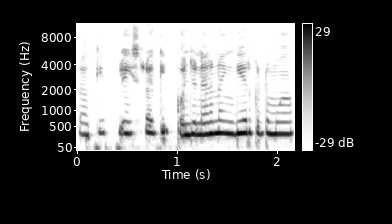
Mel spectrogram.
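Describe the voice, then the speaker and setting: A woman's voice: little pitch movement, rapid-fire, mellow, no room sound. A woman voicing a scheming young rival who fakes fear. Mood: pleading, frightened. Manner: whimpering and pleading, then low and sly in asides. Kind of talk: amateur cartoon voice acting.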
